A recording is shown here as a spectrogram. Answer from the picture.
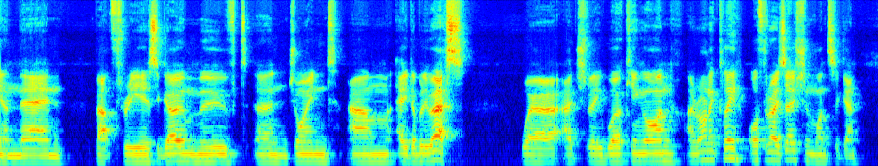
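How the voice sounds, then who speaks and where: Speaking with a British accent at a moderate pace, a man holds a medium pitch with monotone, flat intonation. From UK. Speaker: technical product manager, co-host. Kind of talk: casual chat.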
